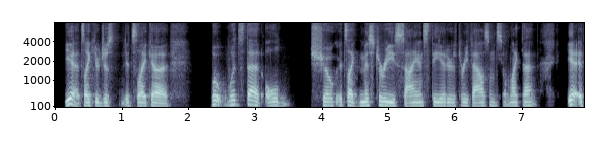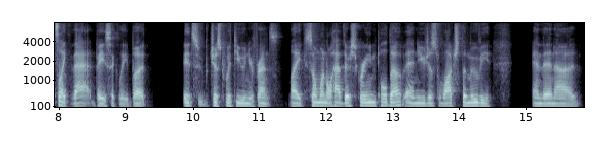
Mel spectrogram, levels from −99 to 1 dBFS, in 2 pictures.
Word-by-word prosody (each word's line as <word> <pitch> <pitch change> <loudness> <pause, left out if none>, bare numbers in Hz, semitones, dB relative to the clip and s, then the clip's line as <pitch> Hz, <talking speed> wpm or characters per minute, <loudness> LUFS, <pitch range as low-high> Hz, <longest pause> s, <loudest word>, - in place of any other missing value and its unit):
Yeah, - - +6
it's - - -4
like 120 0 +3
you're 120 -2 +1
just 115 0 -2
it's 110 0 -3
like 115 -1 +2
a 110 -4 +4 0.6
what 155 0 +2
what's 155 +2 -3
that 150 -5 +4
old 130 0 -1 0.3
show? 130 -1 0
It's 130 - -3
like 125 -2 +3
Mystery 130 0 +3
Science 115 +2 +1
Theater 120 -2 0
3000, 115 0 -2
something 125 +1 -6
like 120 0 -1
that. 125 +1 0 0.4
Yeah, - - +6
it's - - +3
like - - +2
that, - - 0
basically, 95 -1 -3
but - - 0 0.5
it's - - 0 0.2
just - - -1
with - - -2
you 105 - +1
and 100 - 0
your 90 - -3
friends, 100 +4 -3 0.2
like, 100 -2 0
someone 120 -2 +1
will 105 - +3
have 115 +1 +1
their 110 -1 +4
screen 115 +2 +1
pulled 120 +1 -2
up, 125 +2 +1
and 105 -2 -1
you 105 0 -2
just 105 0 -3
watch 105 +1 -1
the - - +2
movie, 110 -3 0 0.6
and 100 -1 -3
then, 100 0 +1
uh, 95 -2 -1
115 Hz, 195 wpm, -23 LUFS, 105-125 Hz, 0.6 s, Yeah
